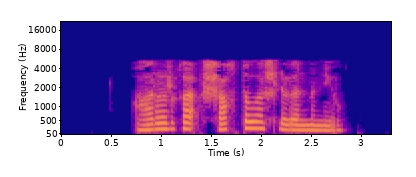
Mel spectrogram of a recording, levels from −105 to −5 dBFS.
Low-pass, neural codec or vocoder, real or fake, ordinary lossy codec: 5.4 kHz; none; real; MP3, 24 kbps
